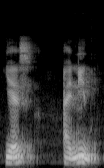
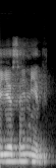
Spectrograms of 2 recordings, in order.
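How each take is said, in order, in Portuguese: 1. Há uma pausa longa depois de yes. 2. Há apenas uma pausa curta depois de yes.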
